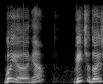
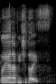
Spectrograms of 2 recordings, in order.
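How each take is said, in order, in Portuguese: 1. Há uma pausa depois da primeira palavra. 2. As palavras são ditas juntas, sem pausa. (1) "Perceberam que eu dei uma respirada depois de Goiânia?" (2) "Não posso ler Goiânia vinte e dois"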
